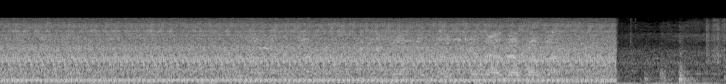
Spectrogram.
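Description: A fire engine idles loudly nearby.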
